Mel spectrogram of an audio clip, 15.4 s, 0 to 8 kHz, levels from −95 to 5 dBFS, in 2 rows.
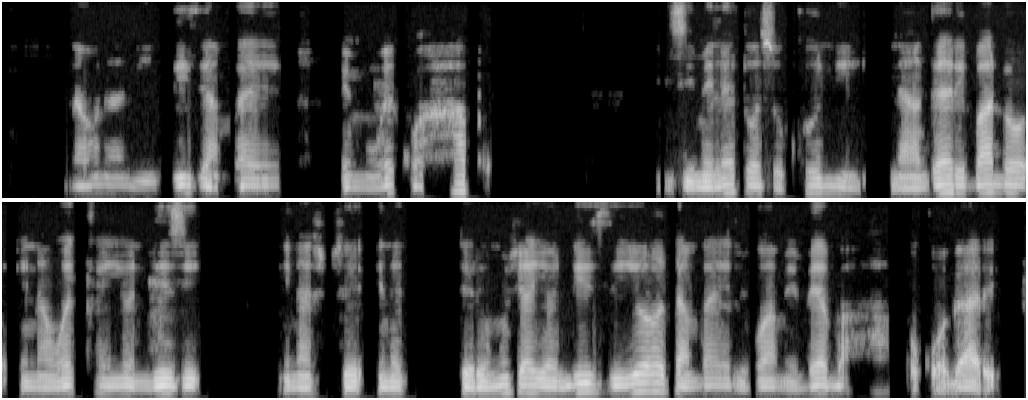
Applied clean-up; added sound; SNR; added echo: none; none; none; none.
